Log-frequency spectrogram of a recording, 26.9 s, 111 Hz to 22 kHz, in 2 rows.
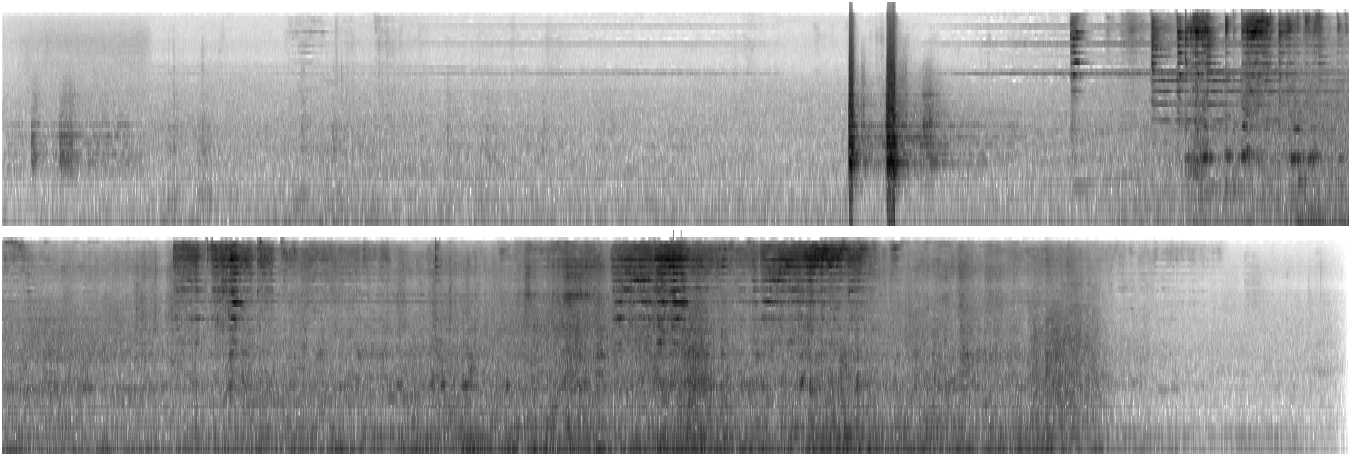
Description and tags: Train LtRail Horn By T0146
Light-rail train passes by, city center Denver. Distant horn at beginning as train approaches, Close horn at :08, close squeals. Tascam DR-40.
